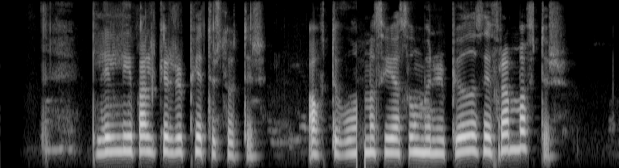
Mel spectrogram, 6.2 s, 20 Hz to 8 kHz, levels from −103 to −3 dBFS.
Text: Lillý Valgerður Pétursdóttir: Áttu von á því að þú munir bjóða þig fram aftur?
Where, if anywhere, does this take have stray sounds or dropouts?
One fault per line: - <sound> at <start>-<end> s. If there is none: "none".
- dropout at 3.6-3.6 s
